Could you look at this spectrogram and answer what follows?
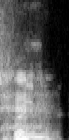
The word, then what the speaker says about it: Frymire: Well, my name is Derek Frymire. Everyone gets the last name wrong. I always say Frymire. It's Frymire.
